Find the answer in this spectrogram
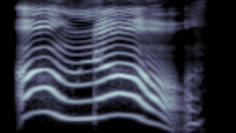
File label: "Oh no", girl child kid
